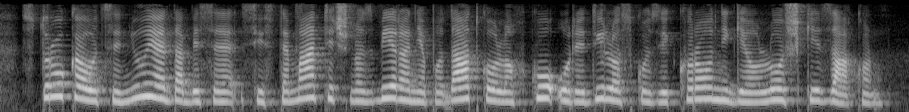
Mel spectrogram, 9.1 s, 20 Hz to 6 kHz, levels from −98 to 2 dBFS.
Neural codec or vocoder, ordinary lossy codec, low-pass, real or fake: none; MP3, 48 kbps; 5.4 kHz; real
